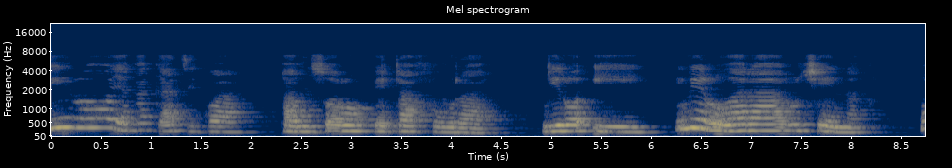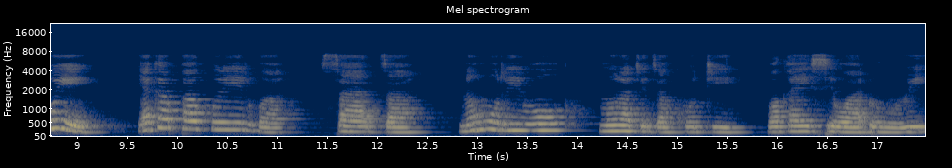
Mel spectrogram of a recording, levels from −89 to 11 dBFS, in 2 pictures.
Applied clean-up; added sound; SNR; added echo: none; none; none; reverberation time 0.5 s.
